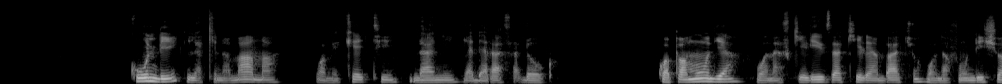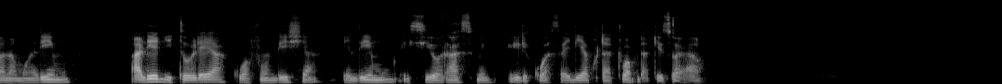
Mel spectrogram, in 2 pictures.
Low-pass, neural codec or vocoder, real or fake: 14.4 kHz; codec, 44.1 kHz, 7.8 kbps, Pupu-Codec; fake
